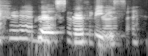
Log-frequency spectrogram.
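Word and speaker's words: per stirpes: per-stirpees sounds so fucking disgusting. – I know, doesn't it? – Oh, okay, it rhymes with herpes, that's why. Sorry, I per-stirpees.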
